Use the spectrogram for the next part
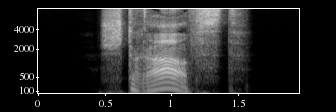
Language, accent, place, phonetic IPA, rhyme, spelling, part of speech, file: German, Germany, Berlin, [ʃtʁaːfst], -aːfst, strafst, verb, De-strafst.ogg
- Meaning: second-person singular present of strafen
